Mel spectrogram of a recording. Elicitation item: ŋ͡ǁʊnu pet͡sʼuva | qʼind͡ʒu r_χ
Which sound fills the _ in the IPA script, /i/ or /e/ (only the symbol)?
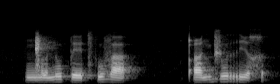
i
